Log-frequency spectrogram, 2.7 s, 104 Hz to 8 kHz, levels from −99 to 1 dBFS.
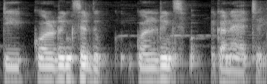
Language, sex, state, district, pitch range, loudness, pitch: Bengali, male, Assam, Hailakandi, 130-140 Hz, -16 LUFS, 135 Hz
